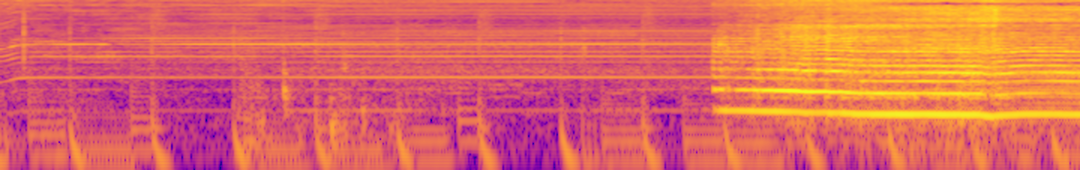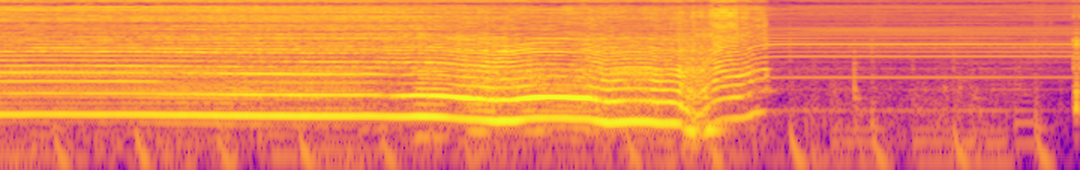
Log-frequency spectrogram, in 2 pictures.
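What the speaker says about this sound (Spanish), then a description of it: "Y ahora voy a taladrar." A power drill whirs loudly for several seconds, its pitch dipping as it bites, then cuts off, leaving quiet room tone.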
